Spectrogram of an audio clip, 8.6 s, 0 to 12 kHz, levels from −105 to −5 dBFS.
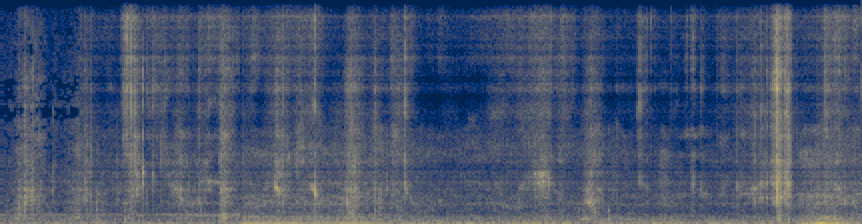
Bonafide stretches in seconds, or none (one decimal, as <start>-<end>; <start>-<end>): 0.0-0.8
